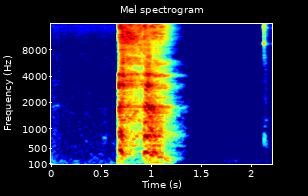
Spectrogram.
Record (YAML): cough_length: 2.2 s
cough_amplitude: 32768
cough_signal_mean_std_ratio: 0.39
survey_phase: beta (2021-08-13 to 2022-03-07)
age: 18-44
gender: Female
wearing_mask: 'No'
symptom_none: true
smoker_status: Never smoked
respiratory_condition_asthma: false
respiratory_condition_other: false
recruitment_source: REACT
submission_delay: 1 day
covid_test_result: Negative
covid_test_method: RT-qPCR
influenza_a_test_result: Negative
influenza_b_test_result: Negative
